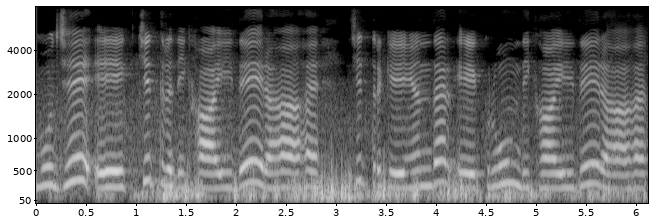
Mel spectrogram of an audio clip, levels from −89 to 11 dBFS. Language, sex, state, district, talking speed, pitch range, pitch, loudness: Hindi, female, Madhya Pradesh, Katni, 155 wpm, 230-280 Hz, 235 Hz, -14 LUFS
